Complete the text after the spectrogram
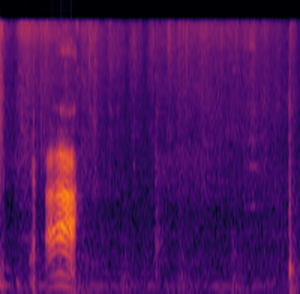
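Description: Fine powder patters onto paper.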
